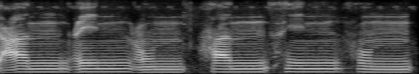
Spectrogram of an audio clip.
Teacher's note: گلے کے درمیان سے دونوں ادا ہو رہے ہیں، رواں سنا جائے عن عین عن، حن حن حن۔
